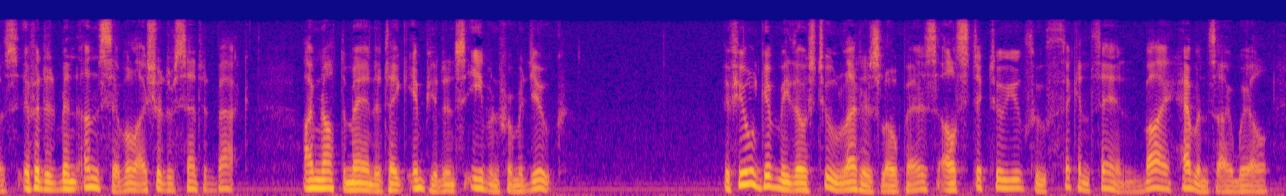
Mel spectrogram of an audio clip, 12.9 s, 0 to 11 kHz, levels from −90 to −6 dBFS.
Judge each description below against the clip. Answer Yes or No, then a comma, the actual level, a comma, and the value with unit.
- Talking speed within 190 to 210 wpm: Yes, average, 195 wpm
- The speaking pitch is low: Yes, low, 115 Hz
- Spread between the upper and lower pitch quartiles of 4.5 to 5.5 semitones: Yes, average, 5.1 semitones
